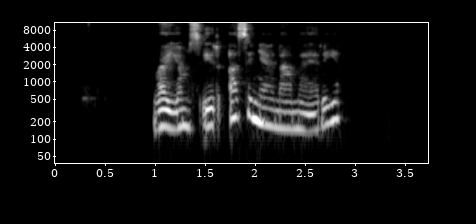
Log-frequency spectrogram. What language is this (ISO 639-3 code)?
lav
